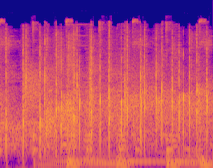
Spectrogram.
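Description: Audience clapping for a writer being honoured at a stage function in a Hindi comedy, a dense burst of handclaps with a low voice or music running underneath.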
